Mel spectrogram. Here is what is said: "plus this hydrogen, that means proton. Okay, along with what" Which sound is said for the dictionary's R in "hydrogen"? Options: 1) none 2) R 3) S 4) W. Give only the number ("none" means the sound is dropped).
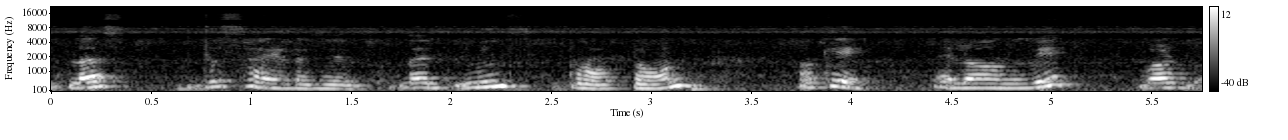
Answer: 1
